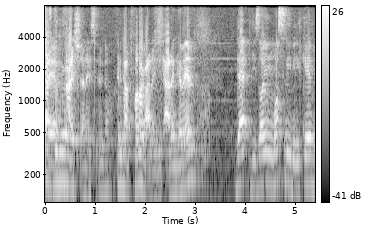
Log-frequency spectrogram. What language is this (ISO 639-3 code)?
ara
